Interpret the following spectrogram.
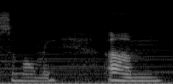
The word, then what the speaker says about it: Salome: But Salome, that's how my grandma calls it. She had an aunt named Aunt Lomi, so that's how they pronounce this, Salome.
